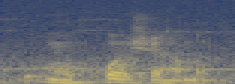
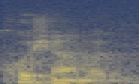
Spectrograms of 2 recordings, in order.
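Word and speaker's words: خوشامد: अब इसकी आवाज़ है खुशामद। अब वाव का तलफ़ुज़ या वाव का प्रोनाउंसिएशन नहीं किया जाता है, आप इसे ये मान लें कि वाव यहाँ पर साइलेंट है।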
